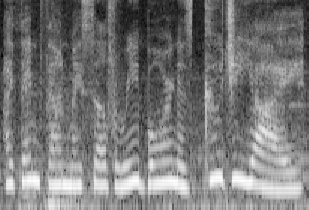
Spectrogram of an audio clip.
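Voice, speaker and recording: A woman's voice: high voice, unhurried, a little mellow, soft background music. An actress playing an earnest, deferential female scribe in a game trailer, formal and easily flustered. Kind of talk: game character trailer acting.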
